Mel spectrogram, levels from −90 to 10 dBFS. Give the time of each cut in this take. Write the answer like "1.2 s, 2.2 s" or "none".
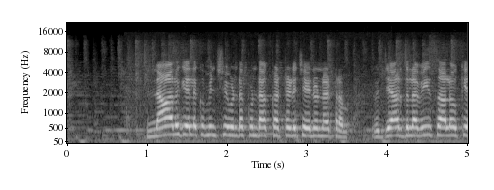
1.0 s

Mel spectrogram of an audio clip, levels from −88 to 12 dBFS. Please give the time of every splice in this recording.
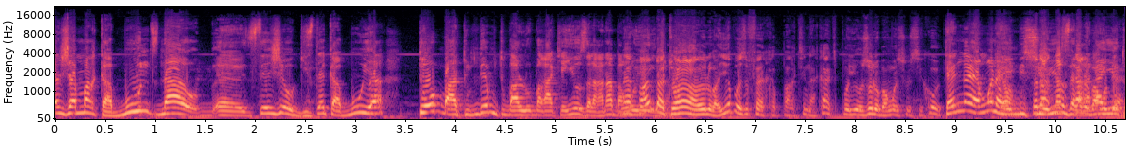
none

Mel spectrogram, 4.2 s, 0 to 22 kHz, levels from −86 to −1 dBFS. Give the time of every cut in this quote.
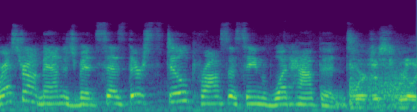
1.5 s

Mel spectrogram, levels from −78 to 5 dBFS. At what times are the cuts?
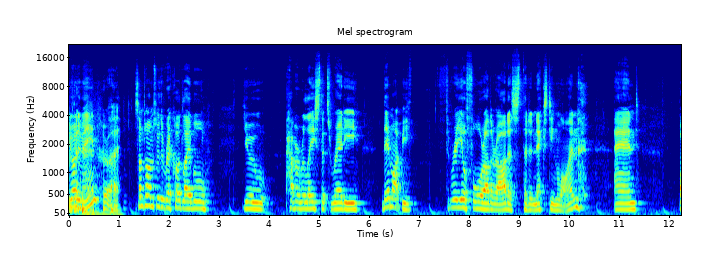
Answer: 1.0 s

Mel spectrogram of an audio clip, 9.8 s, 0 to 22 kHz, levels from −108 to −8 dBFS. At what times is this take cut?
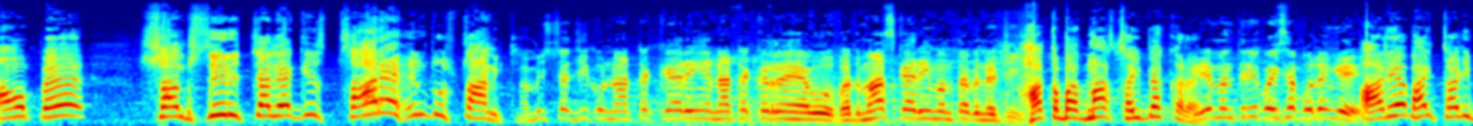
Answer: none

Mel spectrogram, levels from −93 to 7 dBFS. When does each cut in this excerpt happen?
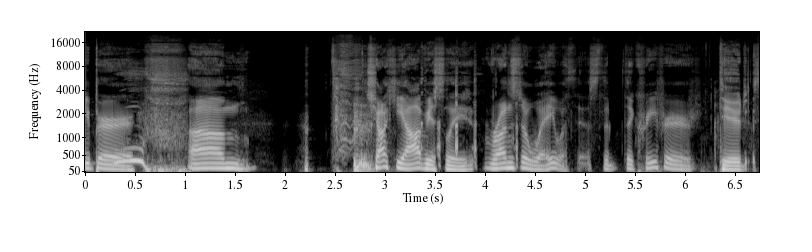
none

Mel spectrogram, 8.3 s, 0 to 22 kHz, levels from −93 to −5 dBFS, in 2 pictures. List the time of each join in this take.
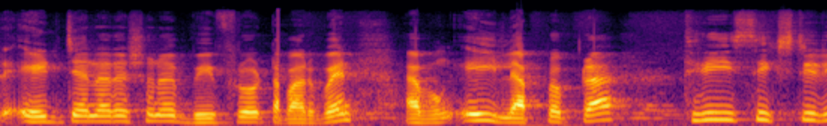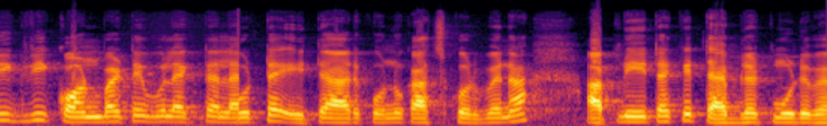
1.4 s, 5.3 s

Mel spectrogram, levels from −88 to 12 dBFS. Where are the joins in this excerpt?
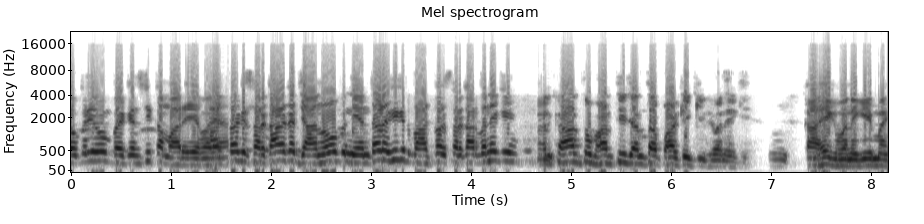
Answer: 1.5 s, 4.7 s

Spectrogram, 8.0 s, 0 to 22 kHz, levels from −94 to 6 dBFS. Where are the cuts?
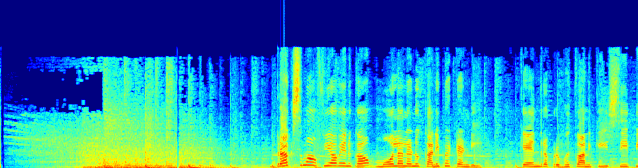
2.2 s

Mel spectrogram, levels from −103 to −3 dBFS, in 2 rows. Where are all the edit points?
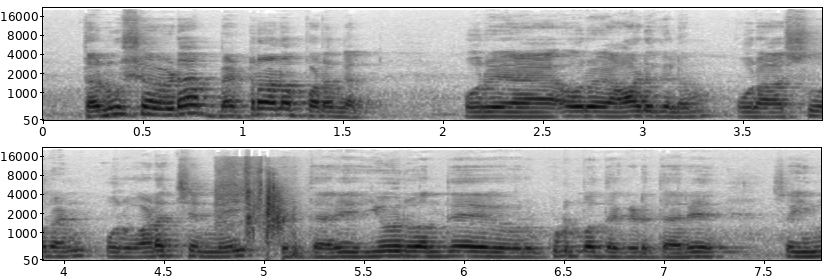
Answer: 5.1 s

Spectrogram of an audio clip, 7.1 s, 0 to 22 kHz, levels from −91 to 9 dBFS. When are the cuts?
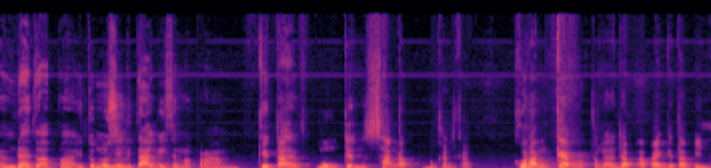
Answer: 2.4 s

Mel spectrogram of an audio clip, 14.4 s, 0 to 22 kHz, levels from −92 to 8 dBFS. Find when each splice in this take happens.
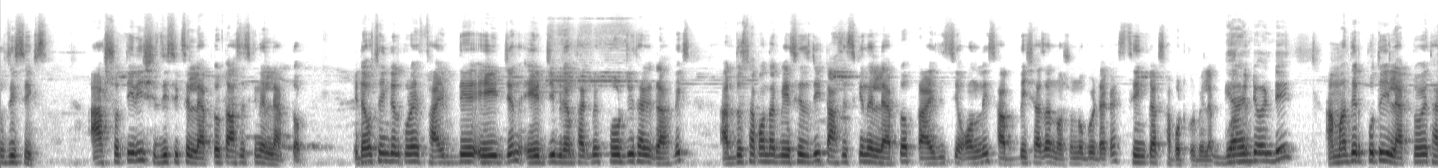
none

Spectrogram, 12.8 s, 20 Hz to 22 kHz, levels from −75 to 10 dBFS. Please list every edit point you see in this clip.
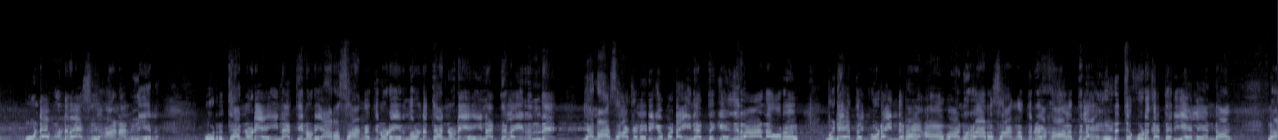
1.4 s

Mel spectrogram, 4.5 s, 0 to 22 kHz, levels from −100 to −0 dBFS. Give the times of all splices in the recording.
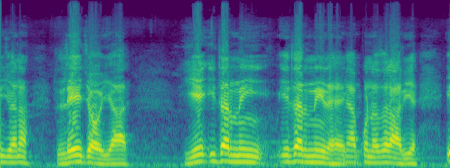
3.5 s

